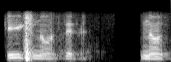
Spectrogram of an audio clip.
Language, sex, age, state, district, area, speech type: Hindi, male, 18-30, Uttar Pradesh, Azamgarh, rural, conversation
